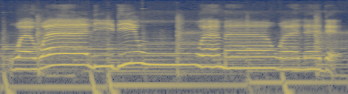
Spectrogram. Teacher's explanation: Masuk pada huruf waw. Dah muncung dah bibir. Dan kena lama sebab nak bagi dengung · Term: Idgham ma'al gunnah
